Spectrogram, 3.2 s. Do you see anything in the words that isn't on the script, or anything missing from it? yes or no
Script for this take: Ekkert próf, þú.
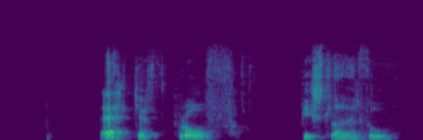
yes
